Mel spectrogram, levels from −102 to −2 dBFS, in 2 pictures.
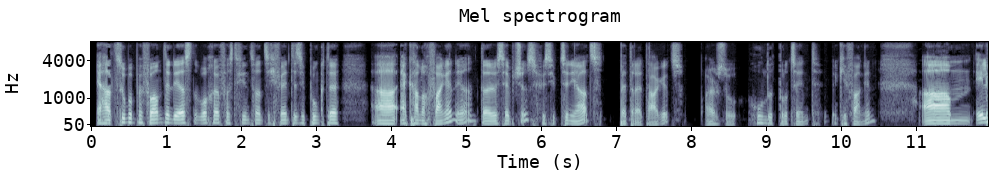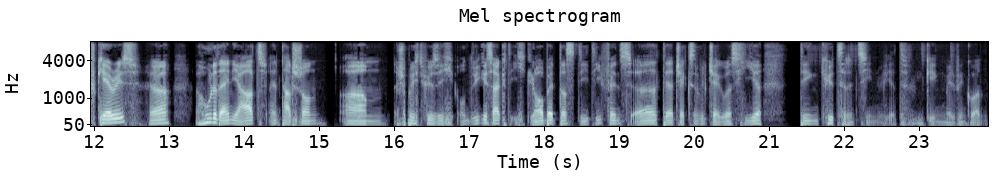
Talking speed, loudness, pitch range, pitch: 150 wpm, -24 LUFS, 95-115 Hz, 105 Hz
